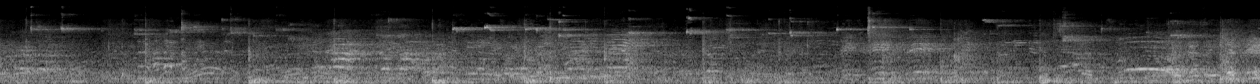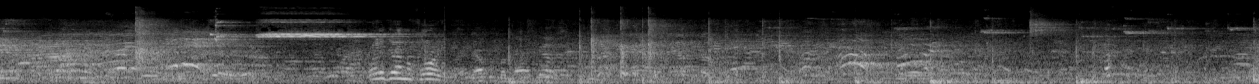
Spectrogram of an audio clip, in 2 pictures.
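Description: Sneakers squeak on a wooden floor.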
